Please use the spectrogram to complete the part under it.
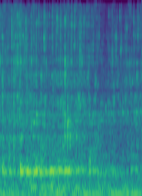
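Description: Water splashes and streams into a pot while simple syrup is being made, a steady close pour lasting about a second with no voices.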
